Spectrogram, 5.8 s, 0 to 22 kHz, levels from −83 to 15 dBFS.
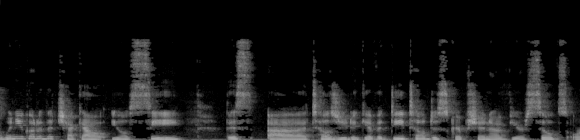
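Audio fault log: No faults found; nothing to log.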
